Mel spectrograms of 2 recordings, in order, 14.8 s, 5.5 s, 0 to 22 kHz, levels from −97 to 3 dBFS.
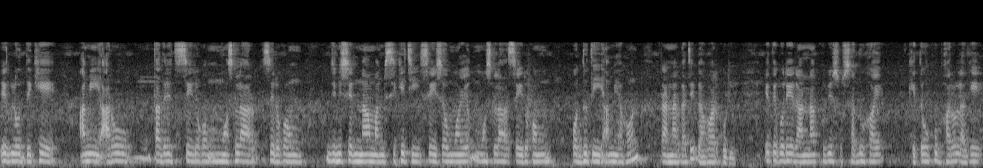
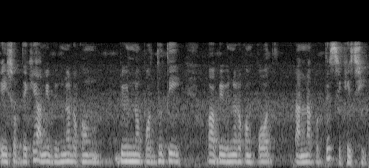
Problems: constant background noise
